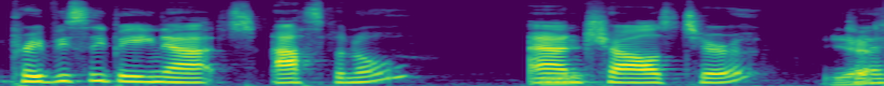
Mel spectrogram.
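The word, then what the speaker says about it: Charles Tyrwhitt: best so you've previously been at Aspen and Charles turet did I say it right y that's right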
